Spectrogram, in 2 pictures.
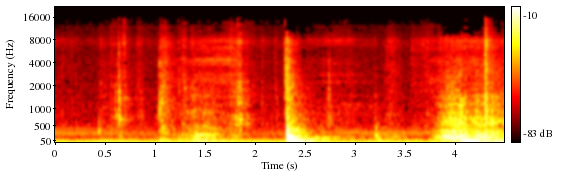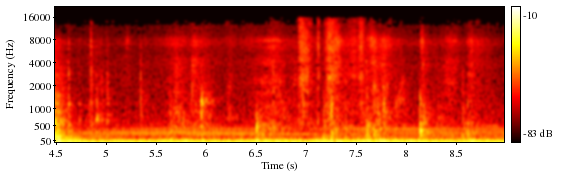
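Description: Handling noise on a PA speaker cabinet: one sharp knock a little over two seconds in, then a short rubbing scrape about a second and a half later, with small clicks over a faint steady hum.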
